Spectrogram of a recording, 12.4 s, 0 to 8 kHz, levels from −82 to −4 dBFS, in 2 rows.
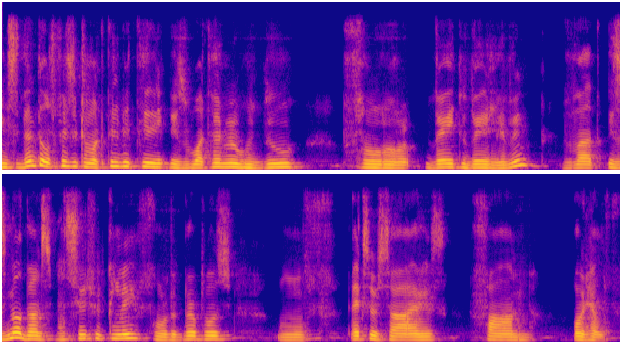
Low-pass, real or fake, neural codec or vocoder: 7.2 kHz; fake; autoencoder, 22.05 kHz, a latent of 192 numbers a frame, VITS, trained on one speaker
